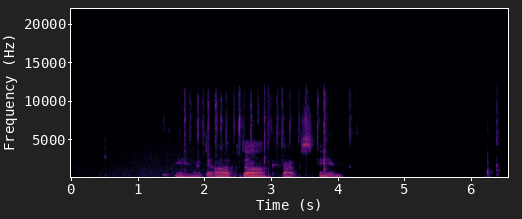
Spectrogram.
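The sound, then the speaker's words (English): Keys tapping on a computer keyboard in a few quick, scattered clicks as someone types "Skelly Bones" into a search, with a voice speaking briefly in the middle and a final cluster of taps near the end. “I'm typing in Skelly Bones and nothing's coming up, just loads of fucking shite Halloween outfits.”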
